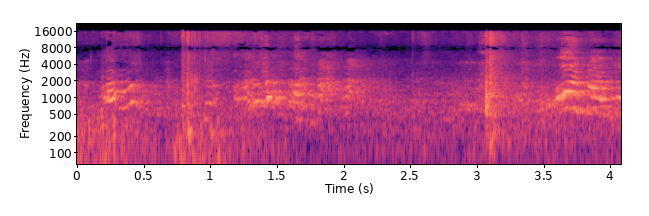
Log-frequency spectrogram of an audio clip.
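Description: A young woman thuds onto a hard floor.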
